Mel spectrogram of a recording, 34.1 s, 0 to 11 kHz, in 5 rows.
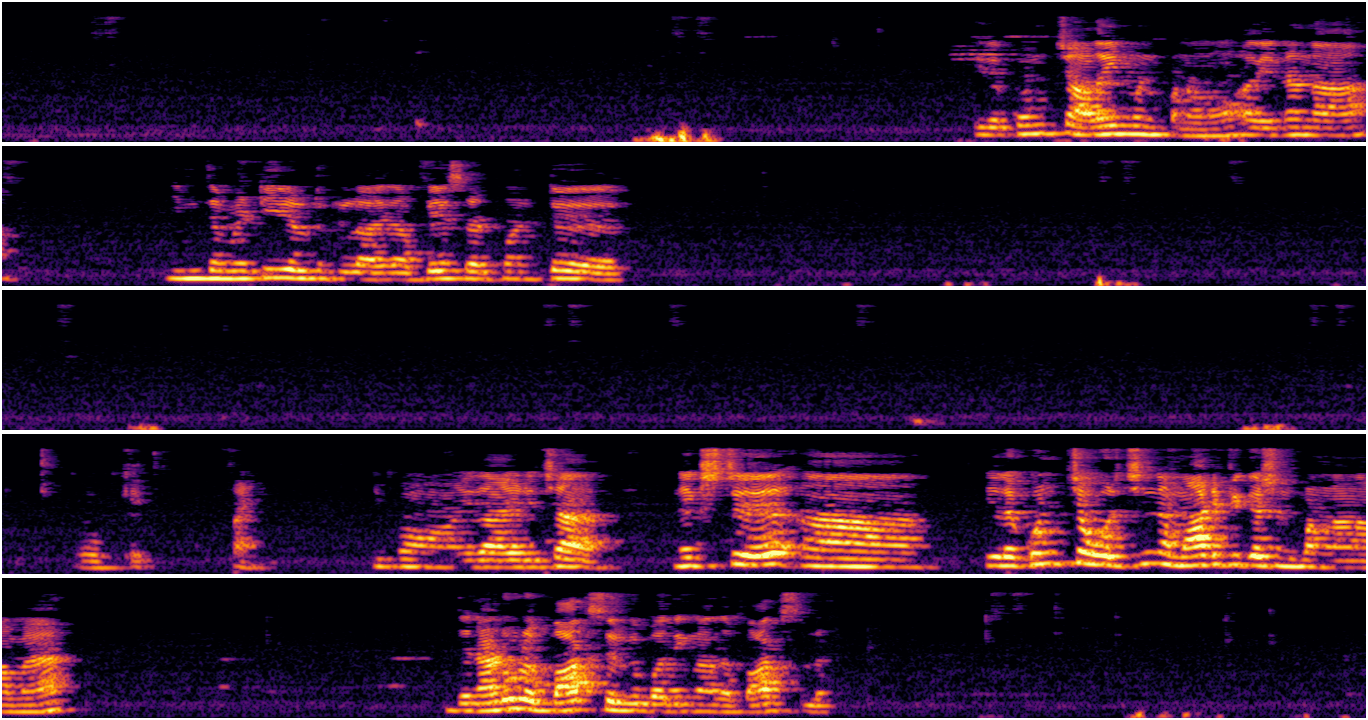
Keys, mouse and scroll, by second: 2.9 s, 4.4 g, 9.2 click, 10.6 g, 14.1 Left, 14.9 g, 18.1 Left, 19.2 g, 21.6-22.6 scroll down 2, 22.6 scroll down 2, 22.9 alt+a, 23.0-24.7 middle drag, 24.7-25.2 scroll up 4, 26.8 click, 28.3 middle click, 29.0-29.8 shift+scroll up 7, 30.0-32.1 middle drag, 32.1 scroll up 4, 32.4 drag, 32.9-34.0 shift+middle drag, 34.0 Tab.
